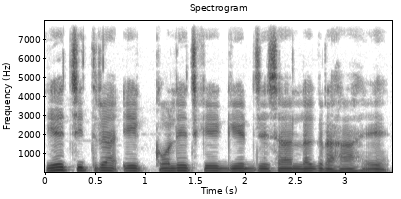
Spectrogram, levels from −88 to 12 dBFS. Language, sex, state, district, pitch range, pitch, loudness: Hindi, male, Assam, Kamrup Metropolitan, 110-130 Hz, 115 Hz, -17 LUFS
